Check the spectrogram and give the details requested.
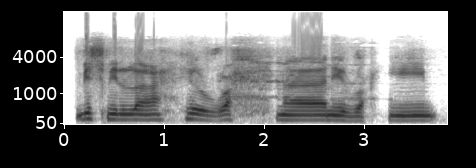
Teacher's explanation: یہاں بسم اللہ میم کے نیچے زیر ہے تو اس لیے لام باریک ہو گیا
